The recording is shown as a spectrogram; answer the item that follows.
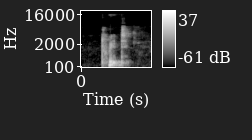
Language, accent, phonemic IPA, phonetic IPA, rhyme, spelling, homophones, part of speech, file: English, Southern England, /twɪt/, [tʰw̥ɪt], -ɪt, twit, TWT, verb / noun / interjection, LL-Q1860 (eng)-twit.wav
- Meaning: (verb) To blame or reproach (someone), especially in a good-natured or teasing manner; also, to ridicule or tease (someone)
